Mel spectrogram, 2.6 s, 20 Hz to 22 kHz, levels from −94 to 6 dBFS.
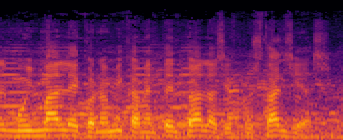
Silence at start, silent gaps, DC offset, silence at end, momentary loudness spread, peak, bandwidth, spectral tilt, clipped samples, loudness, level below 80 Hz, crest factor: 0 s; none; under 0.1%; 0 s; 6 LU; 0 dBFS; 12 kHz; -7 dB/octave; under 0.1%; -15 LUFS; -44 dBFS; 14 dB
